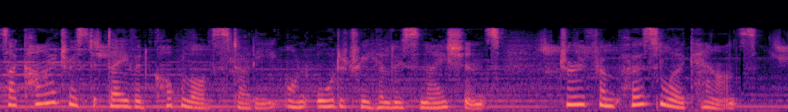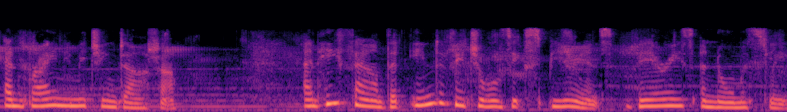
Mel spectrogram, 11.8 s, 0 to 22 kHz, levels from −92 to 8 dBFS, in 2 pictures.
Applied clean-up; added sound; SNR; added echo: none; none; none; none.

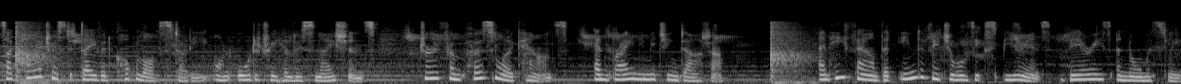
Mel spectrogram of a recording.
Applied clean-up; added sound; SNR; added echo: none; Thump, thud; 10 dB; none.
